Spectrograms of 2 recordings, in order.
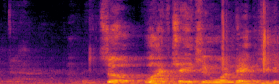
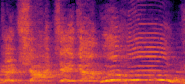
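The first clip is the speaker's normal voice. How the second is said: high, stretched-out woohoo; excited kid cheer; slower than usual. Retold or imitated. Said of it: "He's like".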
